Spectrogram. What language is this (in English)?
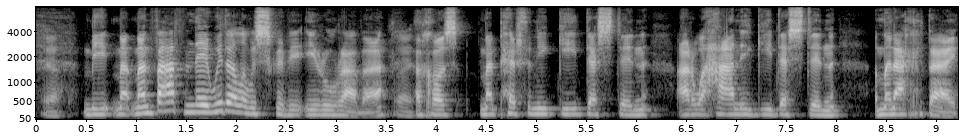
Welsh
